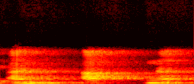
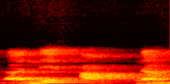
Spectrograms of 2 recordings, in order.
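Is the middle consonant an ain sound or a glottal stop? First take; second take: glottal stop; ain sound. First: It has a light glottal stop in the middle. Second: It has a throaty ain sound in the middle. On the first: The speaker calls it right. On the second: The speaker calls it wrong.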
